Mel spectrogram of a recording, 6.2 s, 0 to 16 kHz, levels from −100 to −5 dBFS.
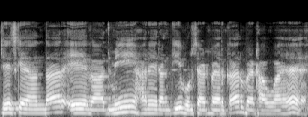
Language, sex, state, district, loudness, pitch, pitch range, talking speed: Hindi, female, Rajasthan, Jaipur, -12 LUFS, 130 Hz, 120-145 Hz, 125 wpm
